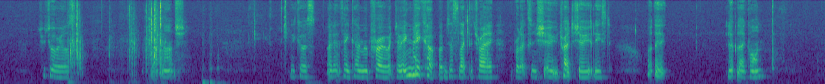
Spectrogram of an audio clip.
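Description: A young woman talks calmly close to the microphone.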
